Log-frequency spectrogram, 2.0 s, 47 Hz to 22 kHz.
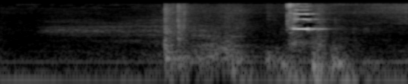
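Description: MPRESS 15x15 heat press being pulled shut by its handle onto a hoodie: a soft rustle about a second in, then a short high-pitched squeak from the press arm as the platen comes down.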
